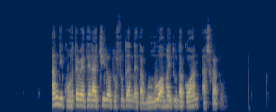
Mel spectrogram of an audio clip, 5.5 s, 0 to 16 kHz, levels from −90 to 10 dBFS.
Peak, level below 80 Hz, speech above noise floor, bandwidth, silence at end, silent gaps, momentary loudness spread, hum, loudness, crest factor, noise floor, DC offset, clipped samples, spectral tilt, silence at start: -4 dBFS; -78 dBFS; 64 dB; 7.6 kHz; 1.2 s; none; 12 LU; none; -22 LUFS; 18 dB; -85 dBFS; under 0.1%; under 0.1%; -7 dB/octave; 1.05 s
